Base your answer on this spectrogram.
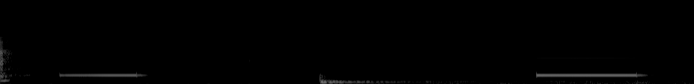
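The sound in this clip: Telephone ringback tone heard while placing a call to an adult: two faint, steady electronic rings, each about a second long, separated by a pause of several seconds with a low rumble in between.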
